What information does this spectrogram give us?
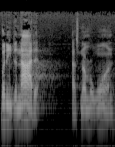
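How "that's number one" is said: usual speaking voice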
